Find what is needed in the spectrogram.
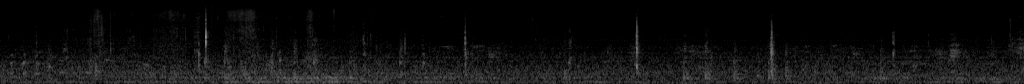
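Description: Quiet outdoor background with a few faint, sharp ticks spaced a second or two apart, the loudest about two seconds in.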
